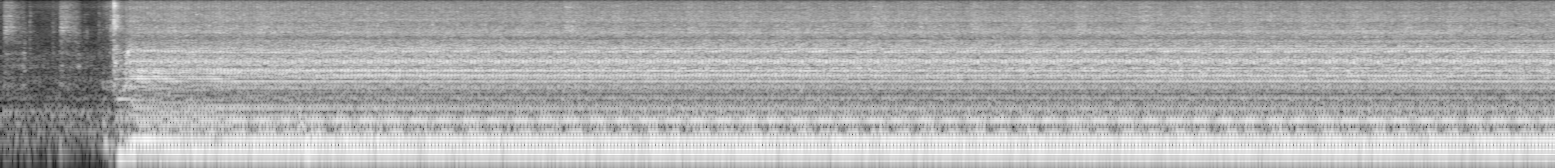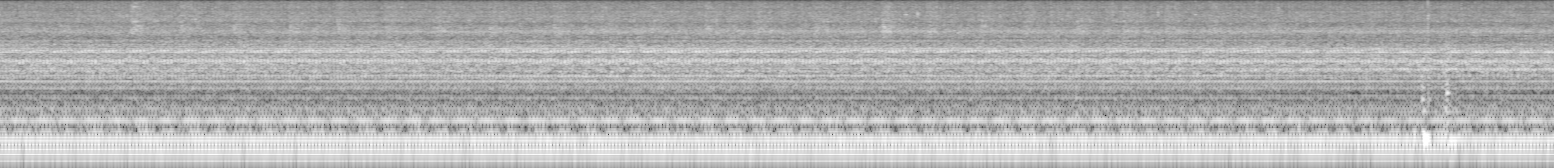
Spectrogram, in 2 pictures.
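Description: Air compressor motor starting suddenly about a second in and then running steadily, supplying air to a powder-coating spray gun.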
